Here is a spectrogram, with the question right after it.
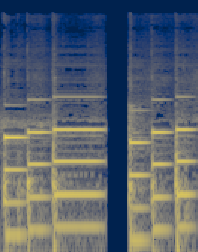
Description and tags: made with my piano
